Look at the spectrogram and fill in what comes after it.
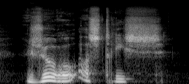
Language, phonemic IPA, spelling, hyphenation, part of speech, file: Dutch, /ˌzoː.roːˈɑs.tris/, zoroastrisch, zo‧ro‧as‧trisch, adjective, Nl-zoroastrisch.ogg
- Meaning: Zoroastrian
